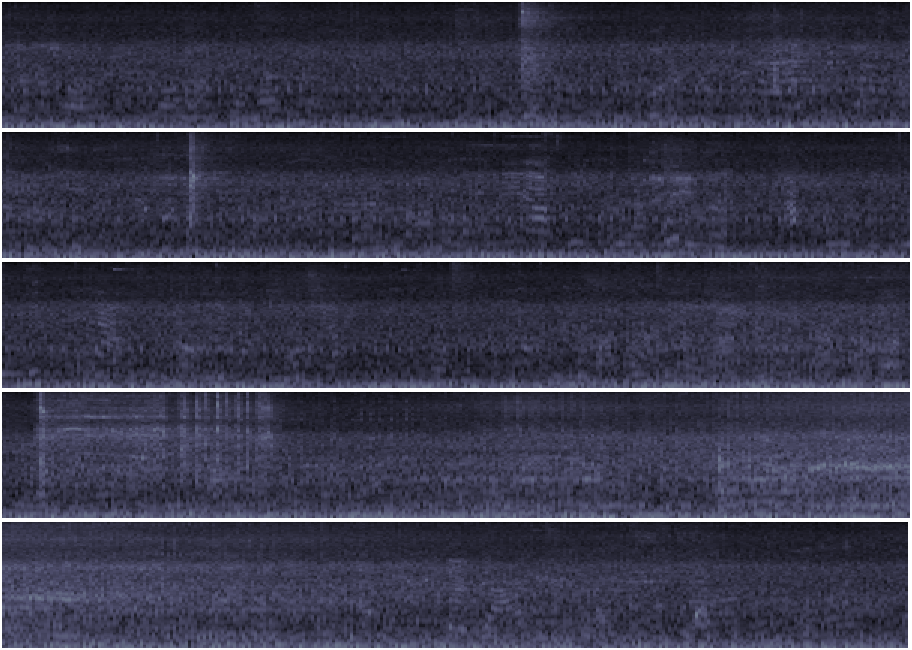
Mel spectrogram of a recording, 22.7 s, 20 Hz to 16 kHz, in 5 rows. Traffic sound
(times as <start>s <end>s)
11.1s 22.6s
